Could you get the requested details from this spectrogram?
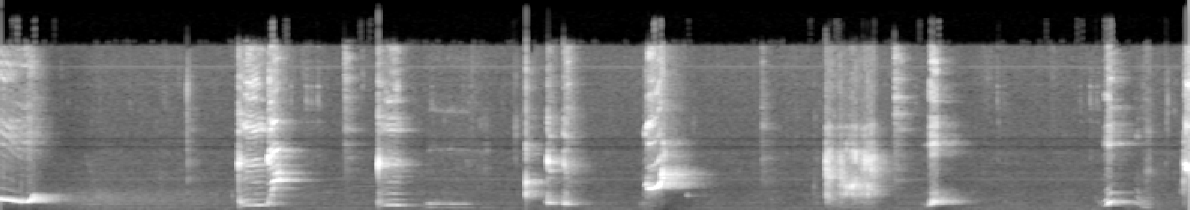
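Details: Indoor African grey parrot from Israel, a talking pet, produces scattered speech-like phrases, clicks and upward-sweeping whistles, roughly ten separate bursts separated by silent gaps, with a faint steady hum behind.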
